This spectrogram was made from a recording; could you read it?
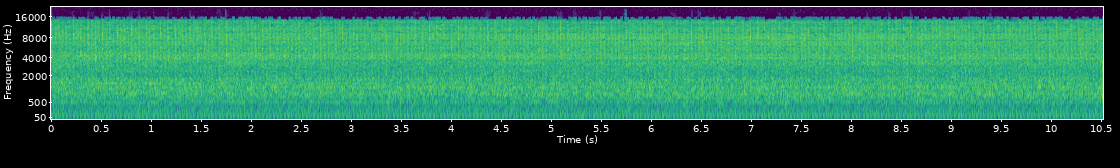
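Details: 2000 Honda Civic 1.6L SOHC after replacing the whole distributor (old cap cracked, moisture inside), during water test: steady, even idle with no stumble or misfire over ten seconds; fixed.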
